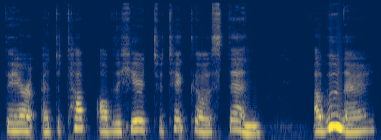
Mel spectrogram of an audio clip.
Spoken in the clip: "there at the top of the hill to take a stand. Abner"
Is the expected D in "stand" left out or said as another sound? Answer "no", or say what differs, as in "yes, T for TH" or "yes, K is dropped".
yes, D is dropped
